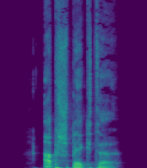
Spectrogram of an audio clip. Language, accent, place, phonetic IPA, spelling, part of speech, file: German, Germany, Berlin, [ˈapˌʃpɛktə], abspeckte, verb, De-abspeckte.ogg
- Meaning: inflection of abspecken: 1. first/third-person singular dependent preterite 2. first/third-person singular dependent subjunctive II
